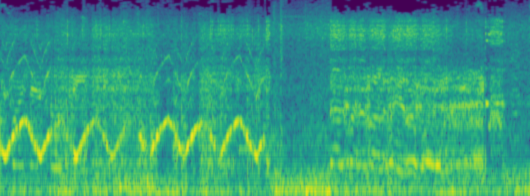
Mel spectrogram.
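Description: A fire engine's motor rumbles low and steady.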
